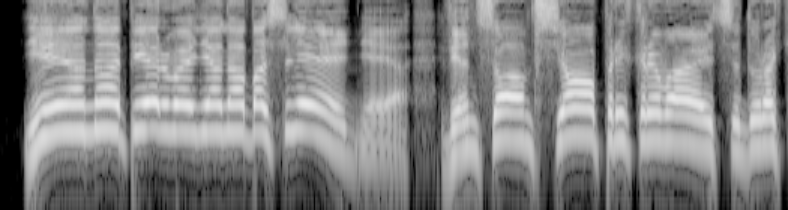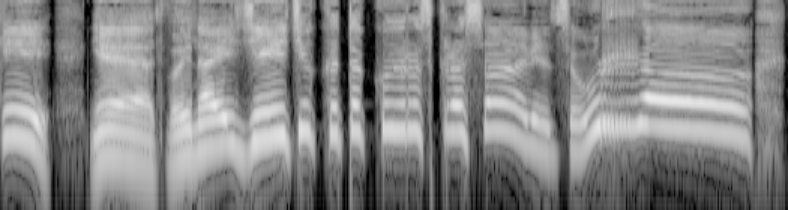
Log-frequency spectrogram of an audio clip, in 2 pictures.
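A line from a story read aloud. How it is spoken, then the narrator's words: Crowd shouting. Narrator (Russian): кричали ближайшие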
